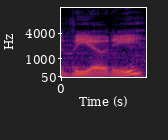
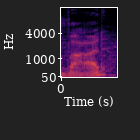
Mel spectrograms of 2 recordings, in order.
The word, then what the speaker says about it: VOD: come later and watch the vyod or vod whatever you want to pronounce it and everyone have a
